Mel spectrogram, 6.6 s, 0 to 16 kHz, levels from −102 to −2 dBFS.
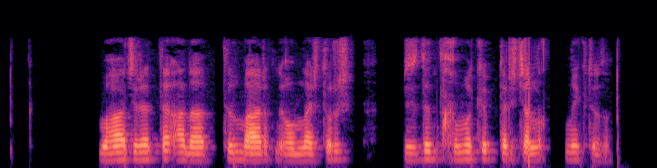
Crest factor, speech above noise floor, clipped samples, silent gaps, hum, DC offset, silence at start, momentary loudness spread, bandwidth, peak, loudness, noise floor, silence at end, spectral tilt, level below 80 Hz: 22 dB; over 62 dB; under 0.1%; 2.16-2.22 s, 3.55-3.62 s, 3.77-4.03 s, 5.50-5.64 s; none; under 0.1%; 1 s; 12 LU; 7.8 kHz; -8 dBFS; -29 LUFS; under -90 dBFS; 0.5 s; -4.5 dB/octave; -66 dBFS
